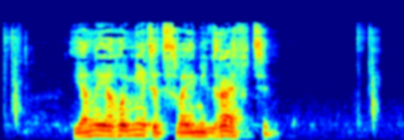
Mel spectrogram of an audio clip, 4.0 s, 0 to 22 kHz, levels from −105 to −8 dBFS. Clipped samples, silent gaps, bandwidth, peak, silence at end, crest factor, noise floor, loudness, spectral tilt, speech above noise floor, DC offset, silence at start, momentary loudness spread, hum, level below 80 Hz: under 0.1%; none; 11.5 kHz; -4 dBFS; 1.3 s; 18 dB; -80 dBFS; -20 LUFS; -4.5 dB/octave; 61 dB; under 0.1%; 0.15 s; 11 LU; none; -70 dBFS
